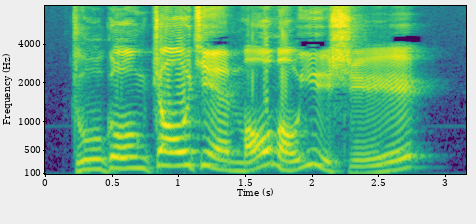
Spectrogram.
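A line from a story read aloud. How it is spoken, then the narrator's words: Loud calling out. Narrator (Chinese): 姓王的高声喊道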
